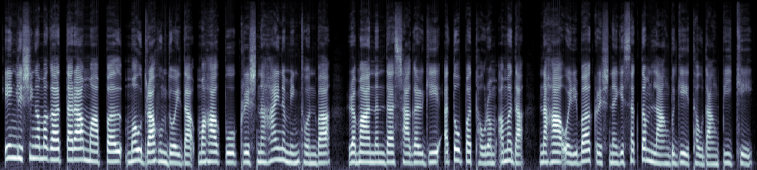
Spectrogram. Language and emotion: Manipuri, neutral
